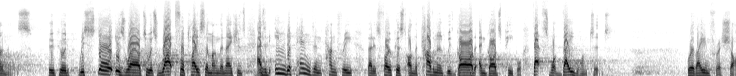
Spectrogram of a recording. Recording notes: As preached during the 9.30 am Mass in Sacred Heart Cathedral, Hamilton.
